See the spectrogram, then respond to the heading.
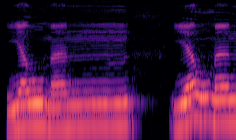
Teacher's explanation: یا کو واو کے ساتھ ملانا ہے، واو لین بغیر کھینچے پڑیں گے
